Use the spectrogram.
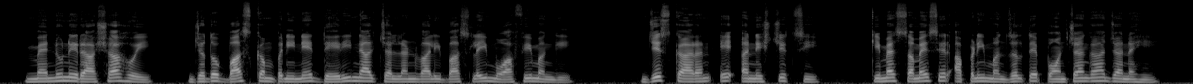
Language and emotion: Punjabi, sad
